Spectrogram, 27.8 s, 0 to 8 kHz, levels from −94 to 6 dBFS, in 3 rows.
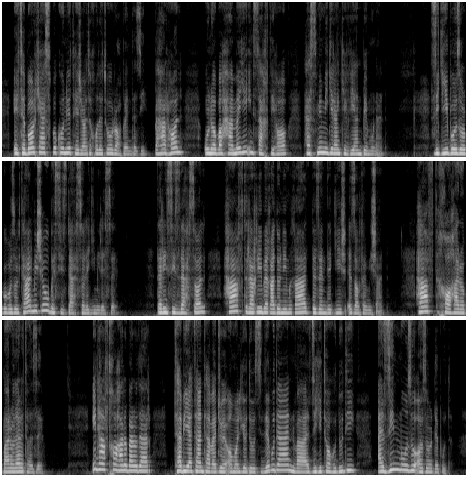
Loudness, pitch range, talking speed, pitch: -24 LUFS, 195-240 Hz, 150 wpm, 210 Hz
